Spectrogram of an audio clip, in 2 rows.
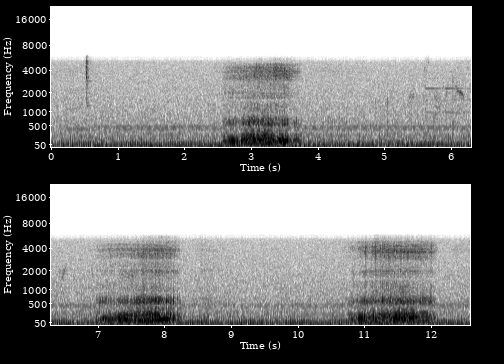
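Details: Adult snoring: three rough, rumbling snores about four seconds apart, roughly 14 breaths a minute, with quiet gaps between.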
